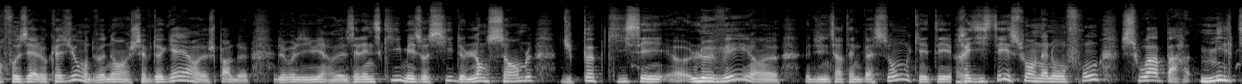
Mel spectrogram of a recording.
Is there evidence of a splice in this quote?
yes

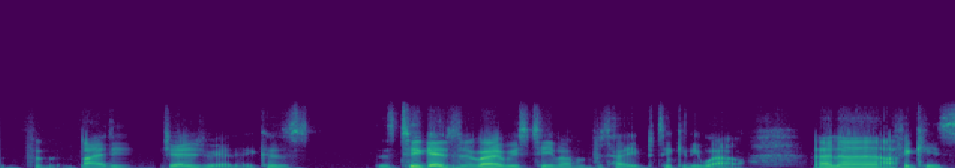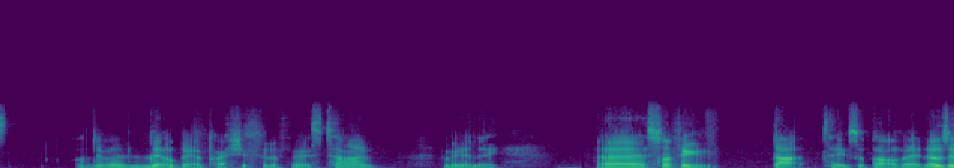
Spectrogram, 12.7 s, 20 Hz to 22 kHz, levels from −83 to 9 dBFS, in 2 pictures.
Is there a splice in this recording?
no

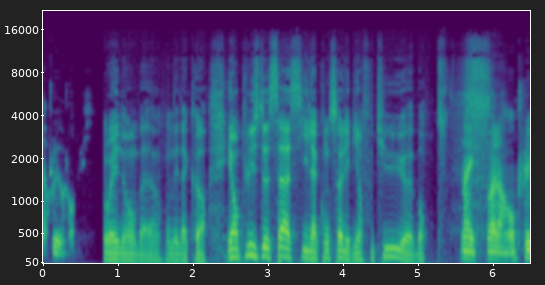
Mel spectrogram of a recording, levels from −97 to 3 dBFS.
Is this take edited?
yes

